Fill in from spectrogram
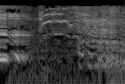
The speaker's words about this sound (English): One of these things is a horse. At least it looks more like a horse than anything else I can see on four drinks. Yeah, it is a horse. But it's covered with a kind of awning, like a tent. In fact, Sing Sing, this horse is wearing a mask over his head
